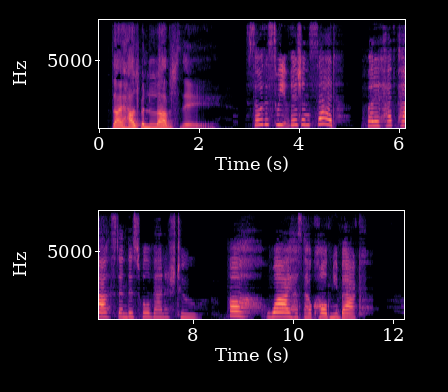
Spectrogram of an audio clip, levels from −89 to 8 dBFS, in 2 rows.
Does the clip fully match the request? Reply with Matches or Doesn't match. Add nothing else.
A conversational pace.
Doesn't match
